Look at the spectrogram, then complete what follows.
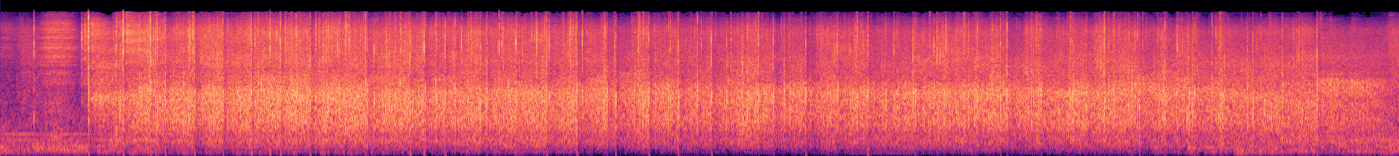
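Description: Audience applauding. The clapping starts about a second in and goes on steadily.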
